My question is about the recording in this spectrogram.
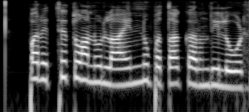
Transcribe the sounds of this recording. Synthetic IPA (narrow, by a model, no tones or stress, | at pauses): pəɾɪt̪ʰːeːt̪ʊɦaːnũːlaːɪnːũːpət̪aːkəɾənd̪iːloːɽɦ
